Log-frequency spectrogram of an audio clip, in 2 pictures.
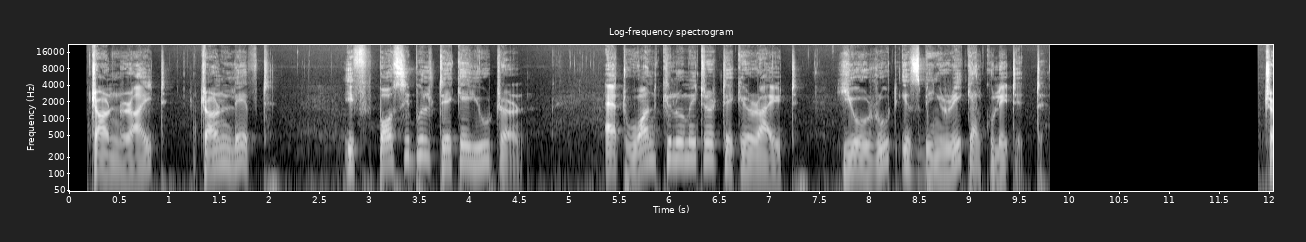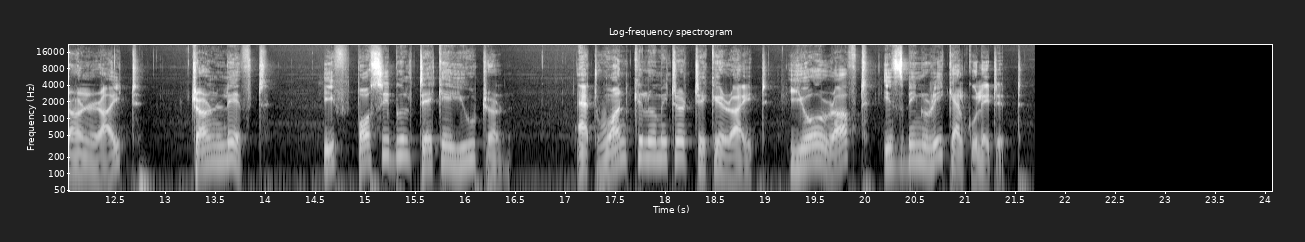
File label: Assamese male voice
